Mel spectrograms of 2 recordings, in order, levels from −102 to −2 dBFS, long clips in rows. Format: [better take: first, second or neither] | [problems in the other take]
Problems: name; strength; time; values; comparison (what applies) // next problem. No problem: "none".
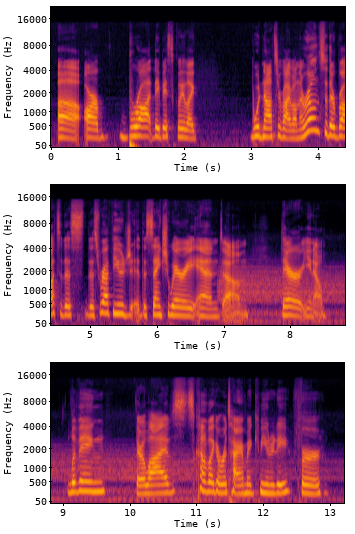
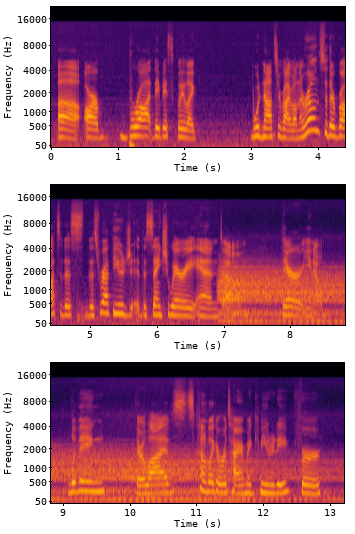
first | background music; loud; throughout; 6 dB below the speech; faint in the first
